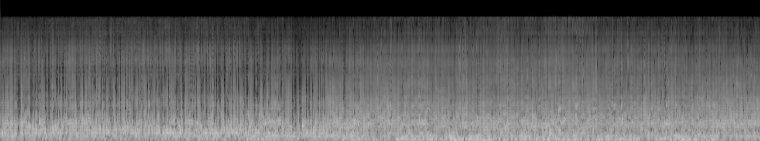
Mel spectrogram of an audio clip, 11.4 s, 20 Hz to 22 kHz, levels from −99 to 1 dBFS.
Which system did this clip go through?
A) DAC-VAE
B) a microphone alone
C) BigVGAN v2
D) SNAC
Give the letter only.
C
